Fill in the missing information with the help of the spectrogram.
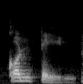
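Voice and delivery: "contain" with a full "kon" first syllable; mispronounced contain. Shown as a demonstration. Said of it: "tempted to pronounce as".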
